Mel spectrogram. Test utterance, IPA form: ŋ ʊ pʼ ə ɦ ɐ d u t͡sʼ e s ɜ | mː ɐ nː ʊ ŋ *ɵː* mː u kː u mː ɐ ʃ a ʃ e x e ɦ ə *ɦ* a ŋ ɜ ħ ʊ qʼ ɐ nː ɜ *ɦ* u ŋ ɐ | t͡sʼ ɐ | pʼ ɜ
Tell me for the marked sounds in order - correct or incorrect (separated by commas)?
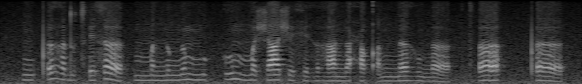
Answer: incorrect, correct, correct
